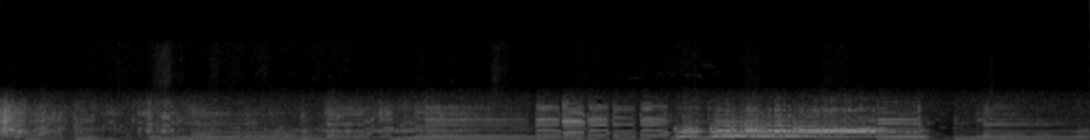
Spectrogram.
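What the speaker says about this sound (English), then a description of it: "That's an actual rooster." A rooster crows amid a dense, continuous soundtrack of music and other noise from a vintage rural TV sitcom, the call rising briefly over the busy mix rather than standing alone.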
